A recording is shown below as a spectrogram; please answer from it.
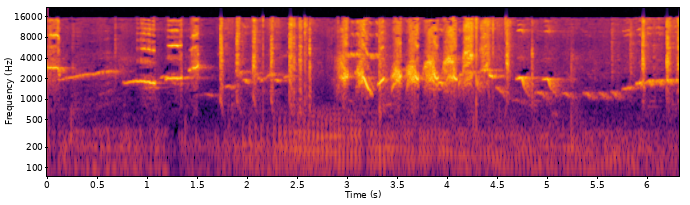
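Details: White-rumped shama in aggressive song to stimulate others: clicking notes and whistles, then a dense chattering run of rapid slurred notes and descending phrases over a louder low rumble.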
